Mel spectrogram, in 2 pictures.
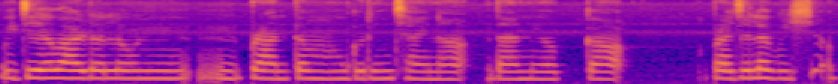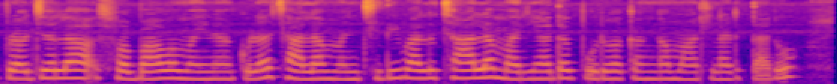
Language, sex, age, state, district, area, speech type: Telugu, female, 18-30, Telangana, Medak, urban, spontaneous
